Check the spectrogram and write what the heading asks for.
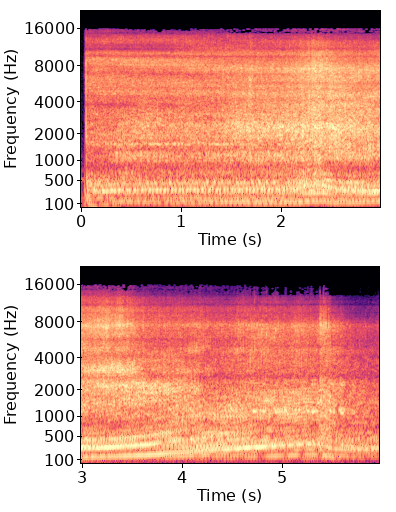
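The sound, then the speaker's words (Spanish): A powerful car engine roars, its pitch climbing steadily as it revs and accelerates hard during a test drive, a loud continuous drone with rising harmonics and no voices. “ese coche que se ve que afecta la rotación de la Tierra cada vez que arranca.”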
